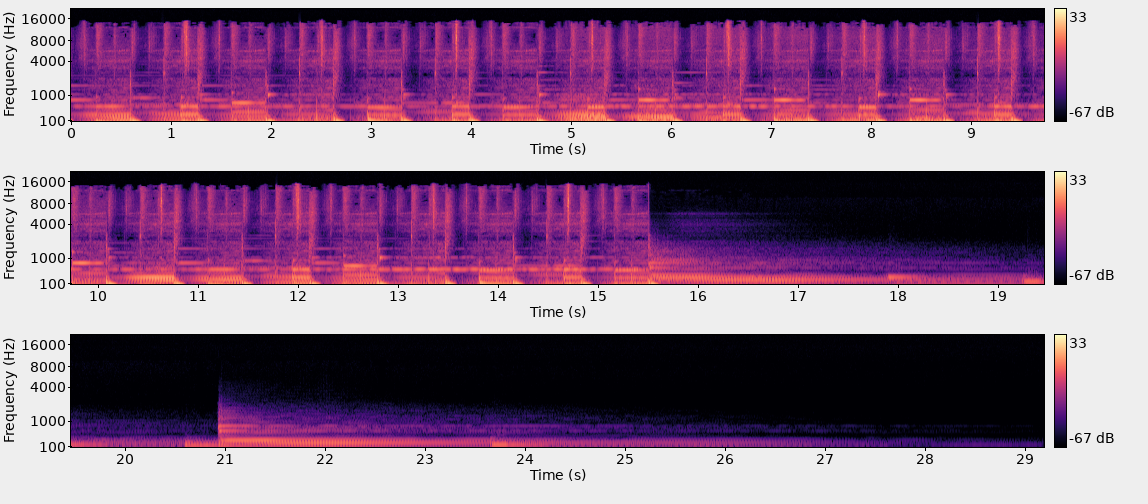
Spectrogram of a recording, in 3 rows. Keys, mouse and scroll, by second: 1.8 double click, 3.4 ctrl+g, 4.5 ctrl+s, 8.8 ctrl+space, 9.1 ctrl+click, 10.5-11.0 scroll down 1, 11.9 ctrl+space, 12.9 ctrl+space, 13.2 ctrl+click, 15.9 ctrl+c, 18.3 scroll down 1, 20.1 z, 22.4 ctrl+space, 22.6 ctrl+right click.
